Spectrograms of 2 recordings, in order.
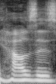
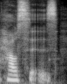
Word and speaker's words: houses: while we're here that when you make house plural, guys, it's not houses, it's houses with a Z. So if you really want to be really correct with your pronunciation, that would be houses, not houses.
